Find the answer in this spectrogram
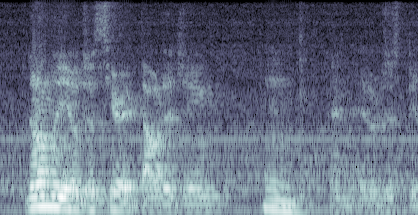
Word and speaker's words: Dao De Jing: Tao and Te, but it's normally pronounced with a D, because it's Dao De Jing.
